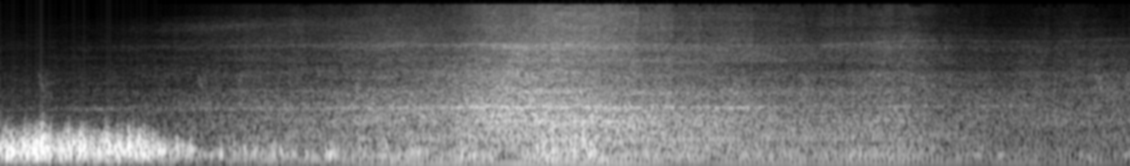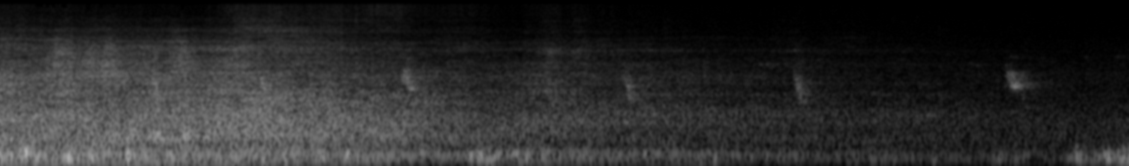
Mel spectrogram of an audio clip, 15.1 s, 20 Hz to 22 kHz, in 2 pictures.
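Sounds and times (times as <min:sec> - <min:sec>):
vehicle passing by: 0:00.9 - 0:10.3.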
